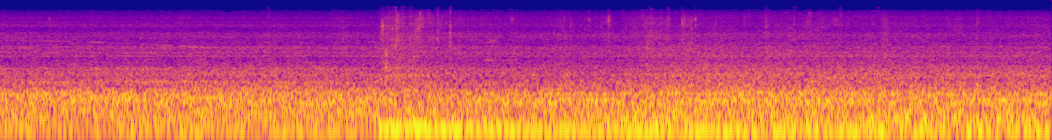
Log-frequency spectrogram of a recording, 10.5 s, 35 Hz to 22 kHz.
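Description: Cabin noise of an Airbus A321neo through its landing: a steady rush just above the runway, then the main wheels touch down with a brief thump about four seconds in. After that a louder low rumble of the tyres rolling on the runway carries on.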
